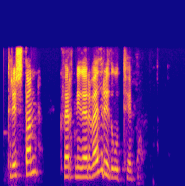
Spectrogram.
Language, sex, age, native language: Icelandic, female, 40-49, Icelandic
